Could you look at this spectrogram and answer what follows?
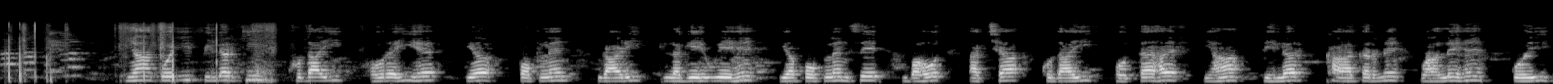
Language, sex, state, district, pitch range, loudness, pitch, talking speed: Hindi, male, Bihar, Saran, 155-185 Hz, -16 LUFS, 170 Hz, 115 wpm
